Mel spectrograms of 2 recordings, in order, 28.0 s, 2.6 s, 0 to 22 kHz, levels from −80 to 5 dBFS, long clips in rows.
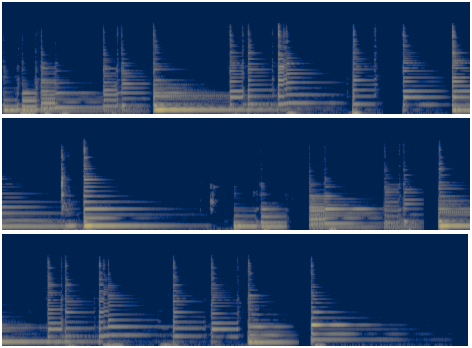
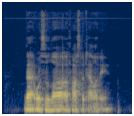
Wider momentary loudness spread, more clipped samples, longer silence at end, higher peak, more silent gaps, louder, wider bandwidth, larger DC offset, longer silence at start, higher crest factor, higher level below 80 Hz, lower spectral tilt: first, 21 LU vs 14 LU; neither; first, 1.5 s vs 0.4 s; second, -10 dBFS vs 0 dBFS; first, 7.62-7.99 s, 15.19-15.48 s, 17.81-18.06 s, 24.65-24.87 s vs none; second, -32 LUFS vs -17 LUFS; second, 11 kHz vs 17 kHz; neither; second, 0 s vs 0.45 s; about the same, 22 dB vs 18 dB; about the same, -50 dBFS vs -48 dBFS; about the same, -5.5 dB/octave vs -6.5 dB/octave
